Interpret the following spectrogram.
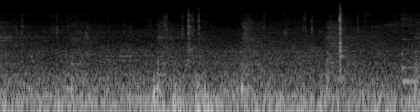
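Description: Steady low street rumble, with a short, sharp ping about three and a half seconds in from the parked Cake Kalk electric motorcycle. The bike repeats this ping while switched on as its sign that it is on and at 'idle', here about six seconds apart with nobody on it.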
